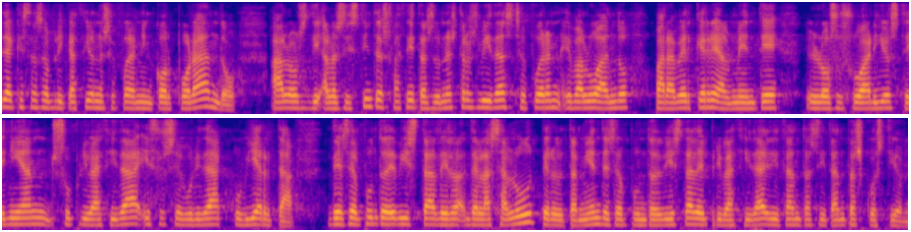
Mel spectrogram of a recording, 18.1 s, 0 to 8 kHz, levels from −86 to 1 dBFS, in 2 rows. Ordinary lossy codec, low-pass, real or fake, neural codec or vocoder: none; none; fake; codec, 16 kHz, 4.8 kbps, FACodec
